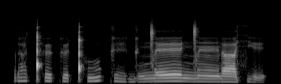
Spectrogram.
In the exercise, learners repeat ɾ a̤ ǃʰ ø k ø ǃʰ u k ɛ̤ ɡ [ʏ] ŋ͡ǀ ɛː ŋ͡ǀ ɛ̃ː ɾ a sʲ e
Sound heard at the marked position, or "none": ʏ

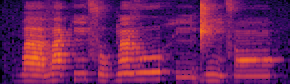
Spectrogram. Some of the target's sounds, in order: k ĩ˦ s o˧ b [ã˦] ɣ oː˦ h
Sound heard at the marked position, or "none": ã˦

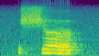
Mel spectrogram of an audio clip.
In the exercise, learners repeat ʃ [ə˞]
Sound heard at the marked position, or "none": ʌ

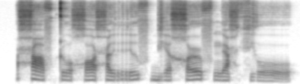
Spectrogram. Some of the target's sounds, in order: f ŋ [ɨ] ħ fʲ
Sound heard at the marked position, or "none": ɛ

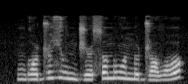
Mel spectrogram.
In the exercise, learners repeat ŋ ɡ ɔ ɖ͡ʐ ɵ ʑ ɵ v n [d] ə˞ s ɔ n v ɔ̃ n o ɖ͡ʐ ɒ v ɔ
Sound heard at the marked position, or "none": d͡ʒ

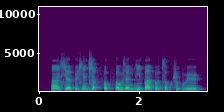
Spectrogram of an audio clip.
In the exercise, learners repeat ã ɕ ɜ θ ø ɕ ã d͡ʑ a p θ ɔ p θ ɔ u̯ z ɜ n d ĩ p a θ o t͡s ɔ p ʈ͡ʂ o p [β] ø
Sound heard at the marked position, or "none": β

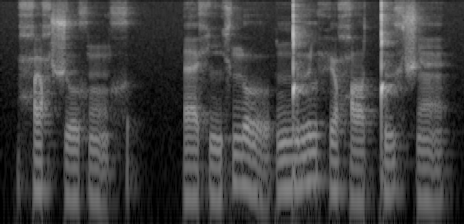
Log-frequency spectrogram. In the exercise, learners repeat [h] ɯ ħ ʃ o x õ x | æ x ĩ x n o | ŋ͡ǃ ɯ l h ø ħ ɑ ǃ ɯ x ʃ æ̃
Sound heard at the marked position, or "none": ħ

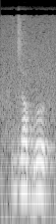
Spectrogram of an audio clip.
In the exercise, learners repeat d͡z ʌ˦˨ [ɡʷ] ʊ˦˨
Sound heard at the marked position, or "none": b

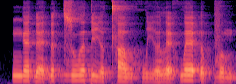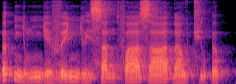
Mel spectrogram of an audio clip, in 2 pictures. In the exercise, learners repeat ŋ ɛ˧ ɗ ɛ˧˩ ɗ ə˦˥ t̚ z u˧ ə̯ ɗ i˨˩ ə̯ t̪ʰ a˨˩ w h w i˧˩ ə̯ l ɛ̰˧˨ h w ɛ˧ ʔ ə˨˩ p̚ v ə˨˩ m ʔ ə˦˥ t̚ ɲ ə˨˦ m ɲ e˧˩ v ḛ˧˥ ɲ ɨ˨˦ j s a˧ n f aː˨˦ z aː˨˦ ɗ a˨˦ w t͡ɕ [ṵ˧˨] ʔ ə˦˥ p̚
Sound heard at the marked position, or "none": ṵ˧˨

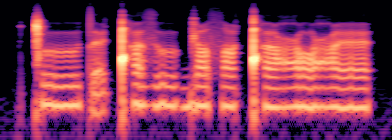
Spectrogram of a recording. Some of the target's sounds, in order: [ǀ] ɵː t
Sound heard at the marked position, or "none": ǀ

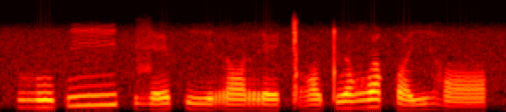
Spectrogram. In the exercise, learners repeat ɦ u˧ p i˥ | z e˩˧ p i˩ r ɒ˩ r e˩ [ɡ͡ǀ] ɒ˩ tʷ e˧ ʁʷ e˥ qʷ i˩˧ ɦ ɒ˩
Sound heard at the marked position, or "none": ɡ͡ǀ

